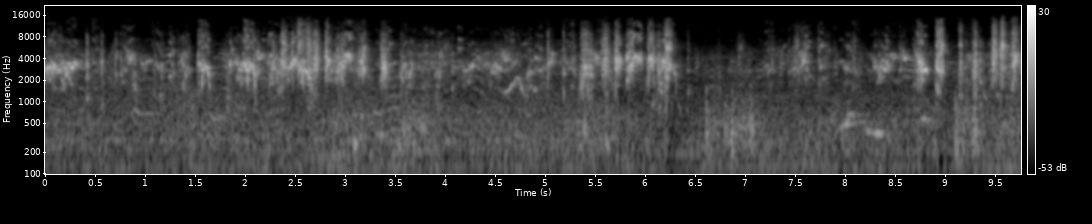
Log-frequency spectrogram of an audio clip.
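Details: Budgerigars kept in an aviary produce lively, continuous warbling, busy clusters of sharp chirps, squeaks and buzzy notes overlapping with hardly a pause.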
